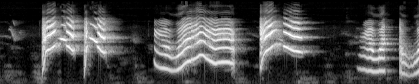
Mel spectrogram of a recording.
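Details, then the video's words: Parrot speaking short phrases: loud, bright syllables with sweeping pitch, delivered in four separate bursts with short silences between. "Parrot talking sita-ram🚩parrot talking jay shree ram🚩सीता-राम 🚩जय श्री राम🚩mummy papa bolane wala 🦜"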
